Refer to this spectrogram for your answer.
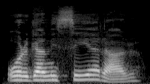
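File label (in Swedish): "organiserar", Swedish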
